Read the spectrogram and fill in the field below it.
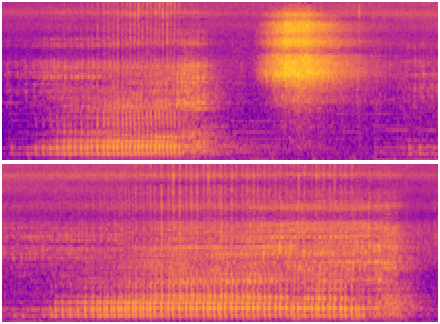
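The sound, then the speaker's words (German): A voice imitates a small predatory dinosaur growling: a long, rattling rasp, a brief sharp hiss, then a second, longer growl, fairly loud. “Und das, was ich jetzt hier vor meinem geistigen Auge sehe, das ist ein kleiner Dino, ein Raubdino. Der macht äh, auch ein Geräusch.”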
